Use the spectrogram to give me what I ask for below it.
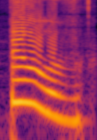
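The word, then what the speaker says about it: prove: प्रूव ठीक है प्रूव अगर यहां पर यह सेपरेट होता जैसे पी आर ओ होता तो इसको प्रो पढ़ते हैं पर यहां पर इसकी प्रोनंसिएशन है प्रूव ठीक है ऐसे ही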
